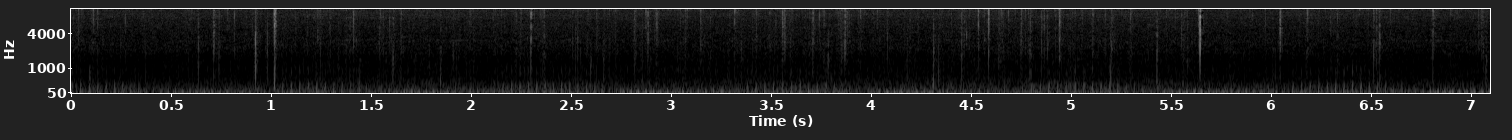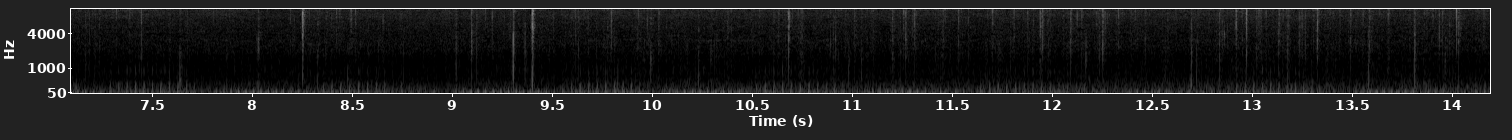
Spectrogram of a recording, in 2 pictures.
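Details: Domestic cat purring beside a fireplace, a low continuous rumble that swells and fades with each breath, overlaid by frequent sharp crackles and pops from the burning fire.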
